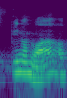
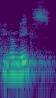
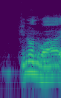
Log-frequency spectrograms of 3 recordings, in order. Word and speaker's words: Pinot Noir: in French, and it's Pinot Noir, not Pinot Noix. Pinot Noir, as you don't pronounce the last letter, so it's Pinot Noir as Pinot Noir, and I found it very interesting.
